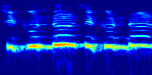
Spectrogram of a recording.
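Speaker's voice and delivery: teasing, called-out delivery. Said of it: "mau manggil".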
